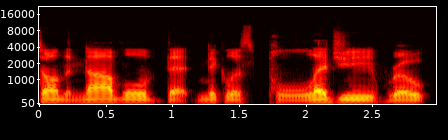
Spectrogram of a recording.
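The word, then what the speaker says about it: Pileggi: because I think a lot of people say Pelgi, which is incorrect, you know, based on the novel that Nicholas Pelgi wrote called Wise Guys.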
